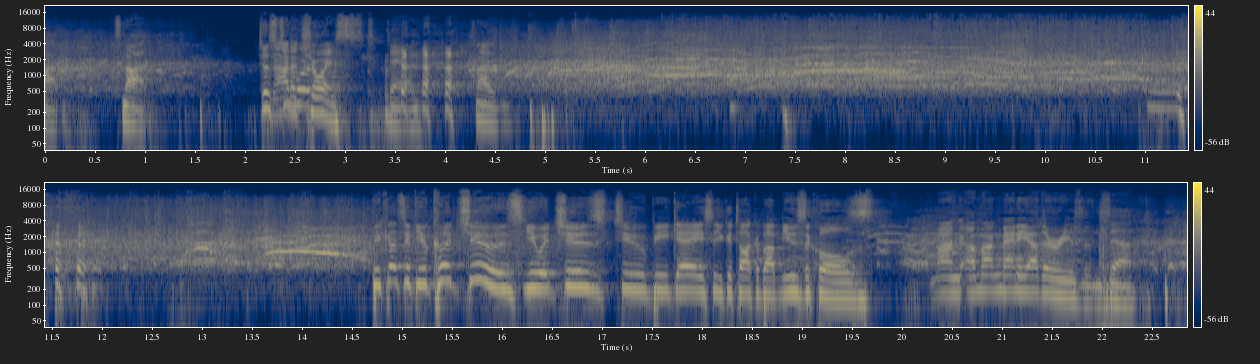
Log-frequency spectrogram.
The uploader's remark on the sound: Valentine's Day Show Live in Portland.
